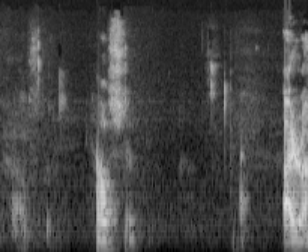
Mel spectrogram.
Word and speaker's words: Houston: York City that spelled Houston but it's not pronounced Houston H hon I don't know how they get hon out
